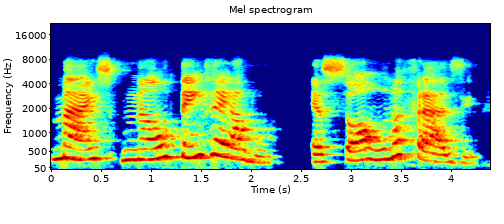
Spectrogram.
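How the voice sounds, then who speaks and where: A woman's voice: high-pitched, sing-song, a bit bright. A Brazilian Portuguese woman teacher giving an online grammar lesson, explaining patiently and checking in with her students often. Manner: slow, patient explaining with frequent tag questions. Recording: echoey room.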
